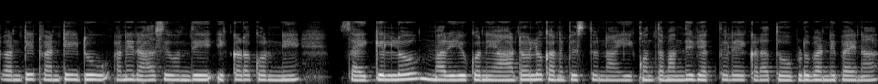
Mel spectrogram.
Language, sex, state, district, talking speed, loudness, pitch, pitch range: Telugu, female, Andhra Pradesh, Guntur, 150 wpm, -17 LUFS, 210 Hz, 205-215 Hz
